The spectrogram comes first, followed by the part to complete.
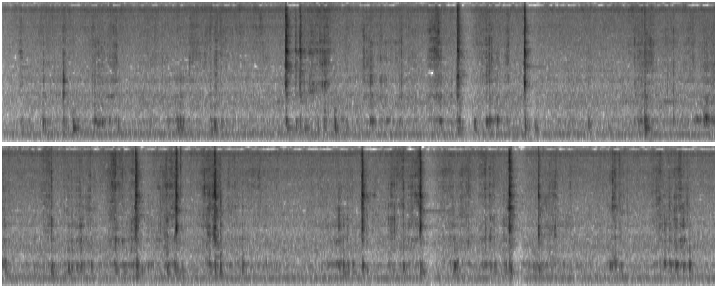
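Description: A kitchen utensil stirring flour into the spices in a saucepan, scraping and clicking irregularly against the pan as the thickener for an enchilada sauce is worked in.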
